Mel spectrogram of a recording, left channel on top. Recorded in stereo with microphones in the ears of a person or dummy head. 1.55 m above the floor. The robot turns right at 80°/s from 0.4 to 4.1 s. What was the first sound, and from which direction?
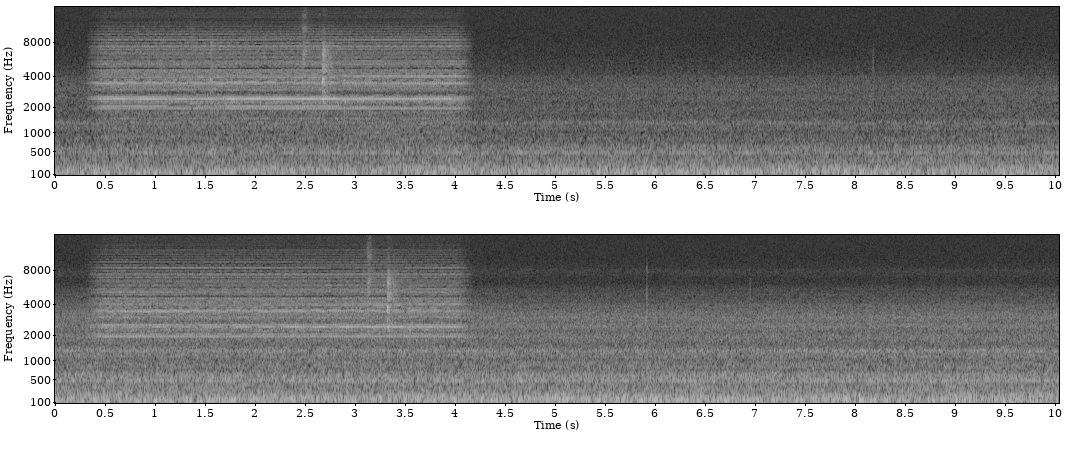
Only background noise.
